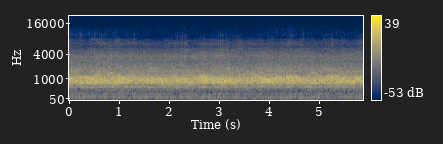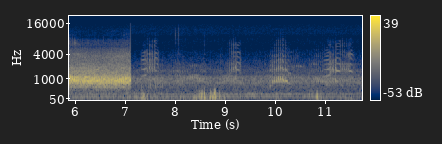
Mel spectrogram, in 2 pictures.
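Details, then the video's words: Sandhill cranes, Nebraska, 2019: a huge continuous roar of massed calling for about seven seconds cuts off abruptly, followed by a quieter stretch of scattered single rattling calls and some low thumps. "Sandhill Cranes 2019 - Nebraska"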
